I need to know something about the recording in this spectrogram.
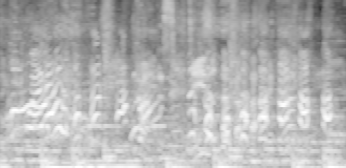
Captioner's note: laughing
